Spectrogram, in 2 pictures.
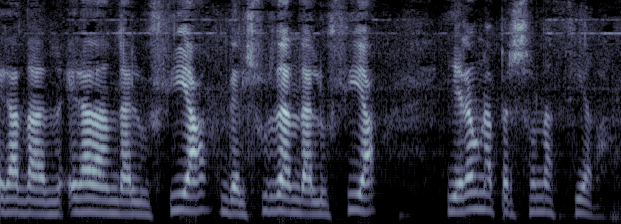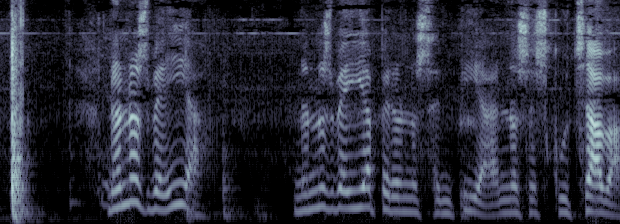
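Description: A woman with an animated tone at a fairly slow pace, dry with no echo. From Cantabria, Spain. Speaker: cattle farmer. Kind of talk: livestream chat. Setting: on a farm. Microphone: phone near.

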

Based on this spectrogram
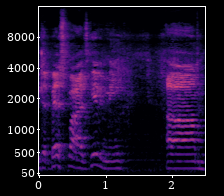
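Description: Over noticeable background noise, a man speaks with a high pitch. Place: workshop.

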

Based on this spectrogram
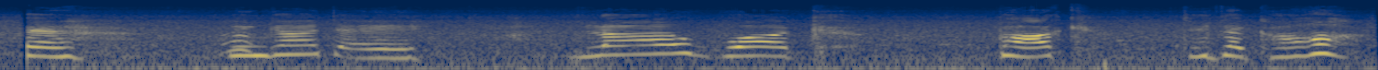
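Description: A woman's raised, projected voice with fairly even intonation, dry with no echo, over noticeable background noise. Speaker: vlogger. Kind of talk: casual vlog chat. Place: forest. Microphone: phone near.

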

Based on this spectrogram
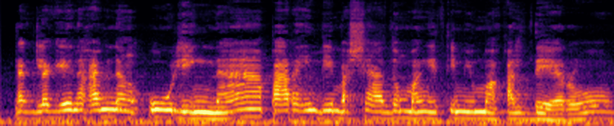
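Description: Room echo and noticeable background noise both surround a woman as she talks. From Philippines, provinces. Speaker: vlogger. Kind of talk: cooking vlog. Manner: casual, conversational.

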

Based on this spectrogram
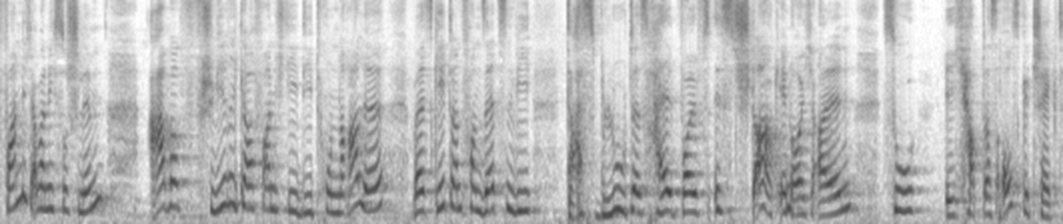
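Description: Her pitch sits high. This woman's pitch varies in an ordinary way. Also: moderate pace. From Germany. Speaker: comic artist and musician; comic artist. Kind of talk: casual chat. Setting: studio with audience. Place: studio. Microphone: lapel.

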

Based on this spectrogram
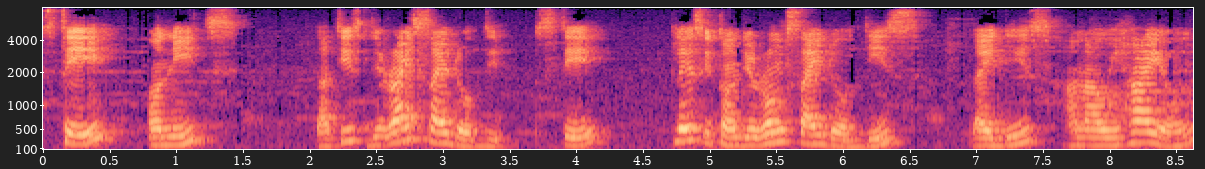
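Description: A woman speaks at a very slow pace, with long, frequent pauses. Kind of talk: tutorial. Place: workshop. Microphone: phone near.

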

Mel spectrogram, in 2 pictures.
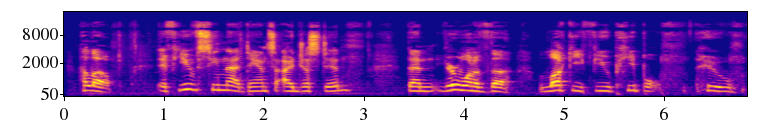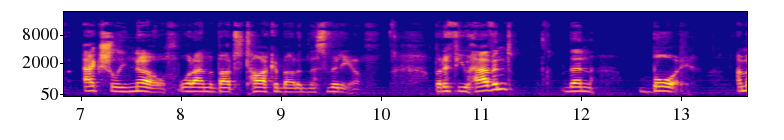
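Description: Long, frequent pauses break up this man's speech at a moderate pace. His high voice holds fairly even intonation. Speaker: comedy video creator. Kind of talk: casual vlog chat. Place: home room. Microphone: phone near.

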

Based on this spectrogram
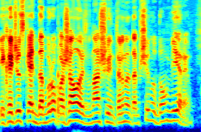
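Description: Over a quiet background, a man is speaking. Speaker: pastor hosting online broadcast. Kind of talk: sermon. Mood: warm, smiling, friendly. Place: studio. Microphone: lapel.

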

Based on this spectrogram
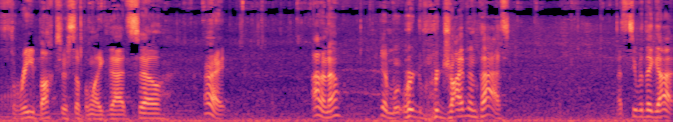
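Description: A man speaks at a fairly quick pace over light background noise. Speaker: vlogger. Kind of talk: casual vlog chat. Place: street. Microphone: phone near.

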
